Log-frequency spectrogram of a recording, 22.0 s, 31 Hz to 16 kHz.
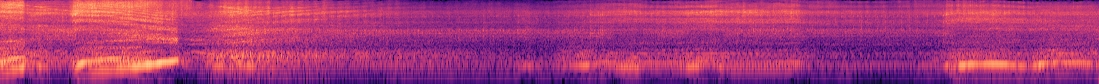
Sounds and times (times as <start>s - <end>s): Accelerating, revving, vroom: 0.0s - 6.3s, 11.2s - 16.2s, 18.7s - 21.9s
Medium engine (mid frequency): 0.0s - 21.9s
Vehicle: 0.0s - 21.9s
Idling: 4.9s - 11.6s, 16.2s - 18.8s.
